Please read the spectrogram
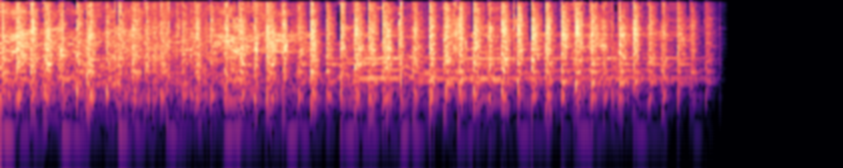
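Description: Percussion music: fast hand-drum strikes over a deep beat about twice a second, with a held higher note joining about halfway. It cuts off abruptly about seven seconds in.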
